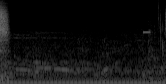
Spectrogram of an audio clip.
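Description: Near silence: a faint steady electrical hum in the broadcast feed, with one brief, faint high-pitched tone near the end.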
